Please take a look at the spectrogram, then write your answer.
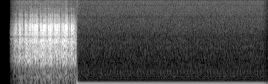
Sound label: weak aggression call; Kommunikationslaute; emotionale Rufe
